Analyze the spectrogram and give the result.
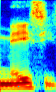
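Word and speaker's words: Mace: see what she is Nancy Macy oh God I what is she US Representative do I have her name wrong I N M oh Nancy ma okay yeah thank you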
